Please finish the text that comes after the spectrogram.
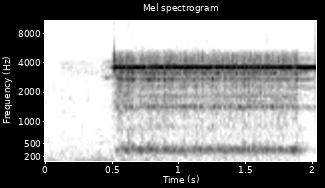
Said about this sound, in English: Ladies and gentlemen, the ringing of that phone bell brings you mystery, adventure.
